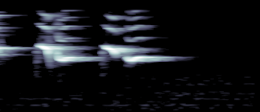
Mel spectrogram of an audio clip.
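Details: Greater green leafbird call used to lure other green leafbirds: two quick buzzy whistled notes, each sliding downward from high to mid pitch, in a clean quiet recording.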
